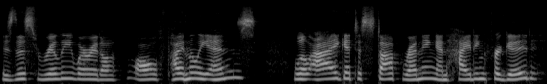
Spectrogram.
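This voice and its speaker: A woman narrating a story in first person, in a reflective, even-paced way. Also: a little high, moderate pace.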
